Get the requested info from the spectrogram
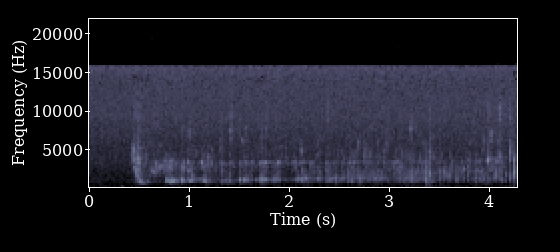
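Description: Near silence: faint room tone, with a faint higher-pitched sound from about half a second in until shortly before the end.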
